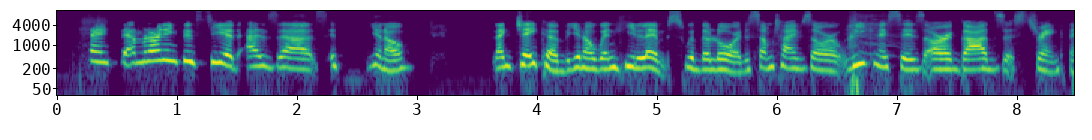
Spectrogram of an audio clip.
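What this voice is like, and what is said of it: Non-native English accent. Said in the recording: “As you can tell, I'm still, you know, working on my accent, but it's been like 30 years ... keep your accent, girl. Keep your accent.”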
